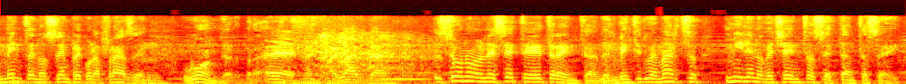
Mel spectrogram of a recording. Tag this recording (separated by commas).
Music, Speech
